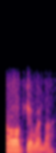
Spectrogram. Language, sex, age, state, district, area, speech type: Tamil, male, 45-60, Tamil Nadu, Tiruvannamalai, rural, conversation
